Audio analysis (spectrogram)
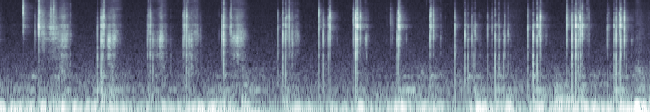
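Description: A small pink-painted toy hair dryer made of solid flat wood is held in the hands and scratched and tapped with long acrylic nails. The result is a rapid series of bright, dry clicks and scratchy brushes that die away almost instantly, over a low steady rumble.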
